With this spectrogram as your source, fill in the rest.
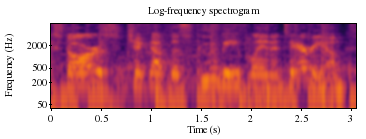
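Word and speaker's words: Scobee: Now, if you like stars, check out the Scooby Planetarium. The Scooby Planetarium is spelled S-C-O-B-E-E.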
